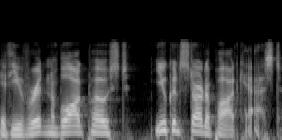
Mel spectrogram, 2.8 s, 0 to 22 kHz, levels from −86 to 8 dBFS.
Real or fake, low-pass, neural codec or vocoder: real; 7.2 kHz; none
